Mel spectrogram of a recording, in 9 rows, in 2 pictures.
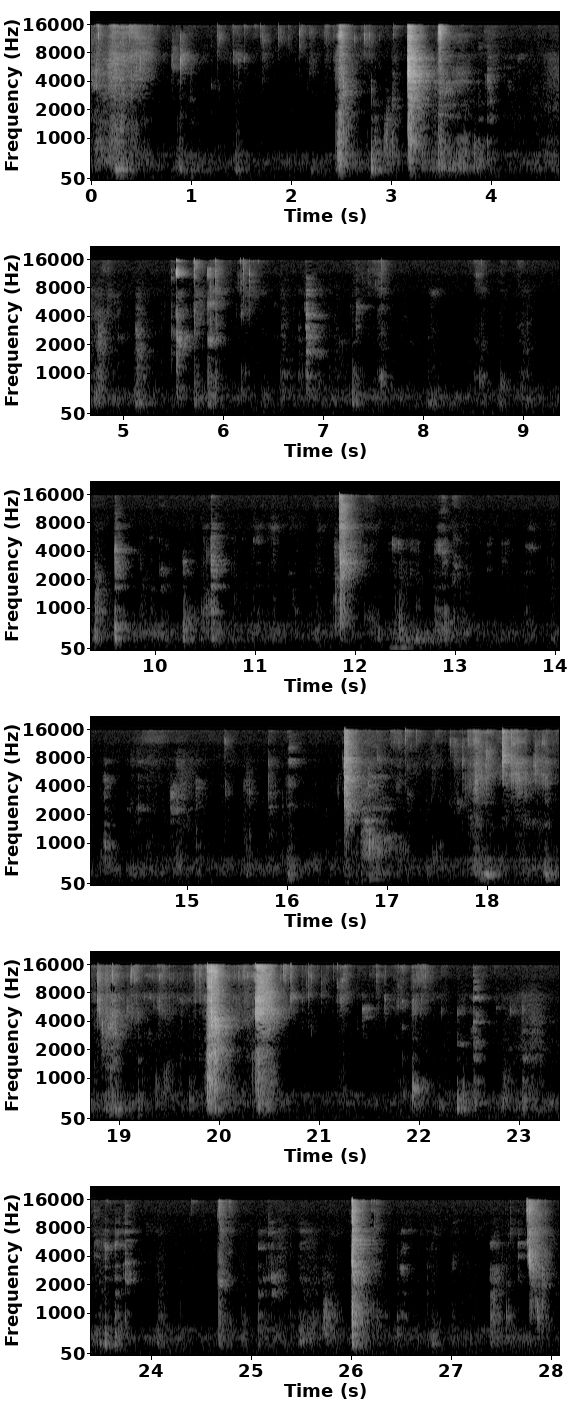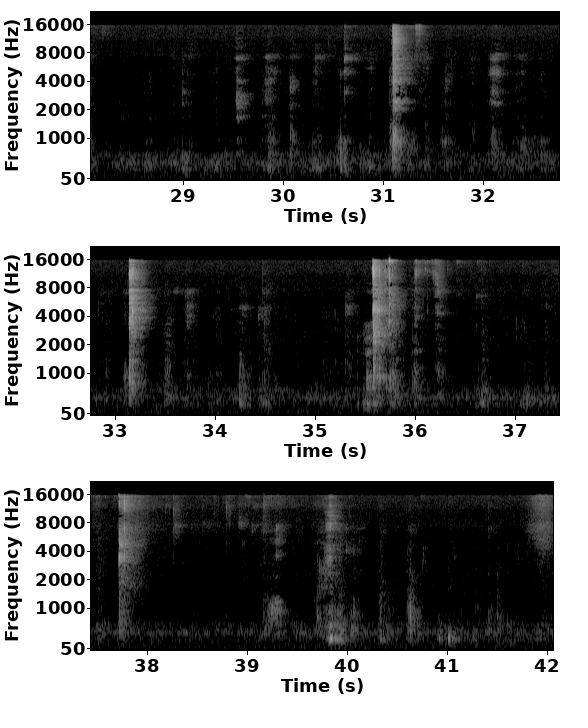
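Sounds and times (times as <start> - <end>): soft chewing: 0.0 - 42.0
wet mouth smacks and clicks: 2.4 - 3.6.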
